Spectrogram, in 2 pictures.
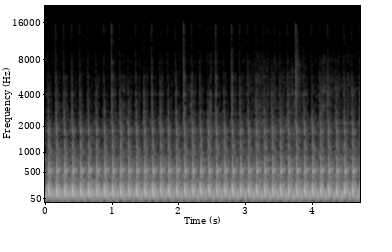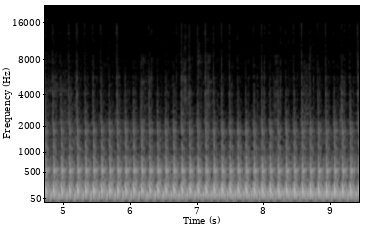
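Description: Very regular sharp knocks, roughly three per second, repeating evenly through the clip like a hammer in the pipes from water hammer.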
